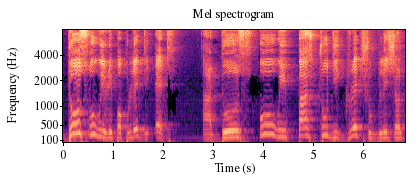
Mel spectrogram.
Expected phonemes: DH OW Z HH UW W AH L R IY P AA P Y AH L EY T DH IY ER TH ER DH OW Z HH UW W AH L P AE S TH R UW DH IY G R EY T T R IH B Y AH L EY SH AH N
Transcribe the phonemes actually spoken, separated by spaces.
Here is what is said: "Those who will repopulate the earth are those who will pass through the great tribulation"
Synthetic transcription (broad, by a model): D OW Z HH UW W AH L R IY P AA P Y AH L EY T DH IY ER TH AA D OW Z HH UW W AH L P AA S T R UW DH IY G R EY T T R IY B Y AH L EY SH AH N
